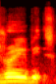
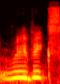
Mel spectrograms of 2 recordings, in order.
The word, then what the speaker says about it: Rubik: You put the emphasis on Rubik. the wrong bit. It's a Mandela Rubik's effect. Cube. It's a Rubik. Mandela effect. It's the way you said Rubik's Cube, not a Rubik's Cube.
